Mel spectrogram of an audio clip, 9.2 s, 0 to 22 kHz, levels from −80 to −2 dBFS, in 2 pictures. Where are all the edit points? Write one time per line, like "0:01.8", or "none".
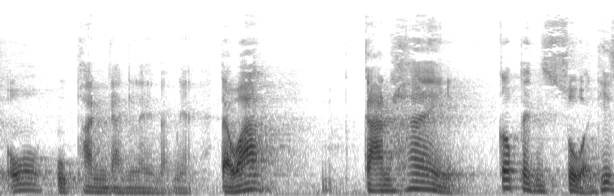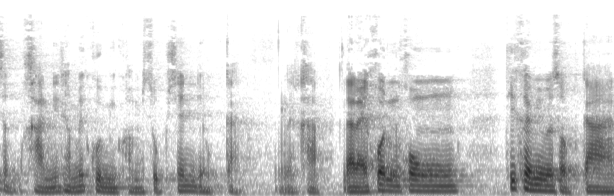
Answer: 0:01.6
0:02.6
0:07.1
